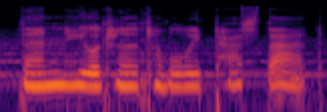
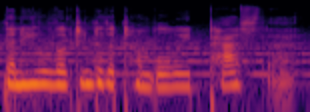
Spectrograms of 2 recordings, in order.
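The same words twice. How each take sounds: The two takes are said the same way.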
